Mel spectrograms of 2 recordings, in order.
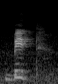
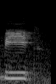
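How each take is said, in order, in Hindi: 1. स्वर छोटा और जल्दी से बोला जाता है। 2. स्वर को खींचकर लंबा बोला जाता है। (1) "उसे जल्दी से पढ़ेंगे, जैसे कि बिथ" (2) "अगर आप उसे ऐसे पढ़ देते हैं बीथ, तो वो गलत हो जाएगा"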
